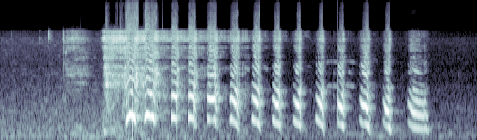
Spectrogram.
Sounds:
Laughter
